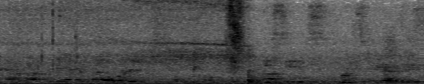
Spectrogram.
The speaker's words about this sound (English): I'm gonna jump on the train, guys.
